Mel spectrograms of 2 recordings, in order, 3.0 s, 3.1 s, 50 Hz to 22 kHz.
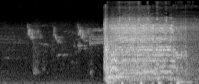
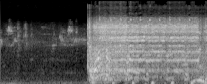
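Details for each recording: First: John Deere LT180 riding mower after swapping in the ignition switch from another D100-series mower: the engine cranks briskly with even compression pulses and has not yet fired. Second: John Deere LT180 riding mower that stopped while mowing last summer, cranking: the starter churns with steady compression pulses but the engine never catches. Spark test shows no spark, looking like a bad ignition switch.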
